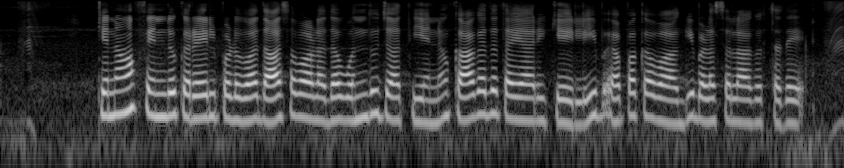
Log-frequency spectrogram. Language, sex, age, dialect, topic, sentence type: Kannada, female, 41-45, Mysore Kannada, agriculture, statement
